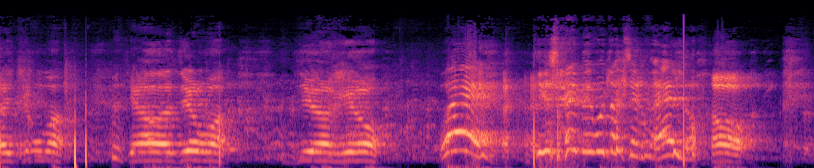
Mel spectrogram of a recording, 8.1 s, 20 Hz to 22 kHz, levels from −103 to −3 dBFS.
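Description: At 0.75 to 0.88 s a loud pop arrives as a double, two sharp clicks in quick succession peaking roughly 25 dB above the sound. Single pops follow at 2.19 to 2.22 s and 5.34 to 5.36 s, each about 15 dB up, and at 6.84 to 6.86 s, about 20 dB up. The sound continues underneath each one. The likely cause is a brief voltage pulse from a switch, connector, static discharge or driver glitch entering the signal path.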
